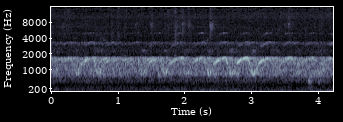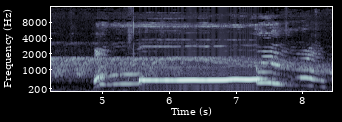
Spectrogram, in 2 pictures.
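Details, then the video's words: Alaskan Malamute lying down and relaxing lets out a long steady howl in the second half, holding one pitch before sliding down. It follows several seconds of a faint, quietly repeating wavering sound. "Alaskan Malamute does 2 howls while laying down"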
